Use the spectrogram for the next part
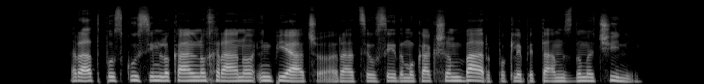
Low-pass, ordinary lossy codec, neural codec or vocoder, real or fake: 19.8 kHz; none; none; real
